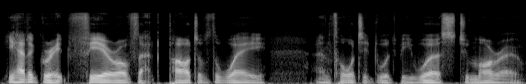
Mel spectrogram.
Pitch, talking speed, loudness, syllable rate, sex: 85 Hz, 215 wpm, -20 LUFS, 4.5 syllables/s, male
